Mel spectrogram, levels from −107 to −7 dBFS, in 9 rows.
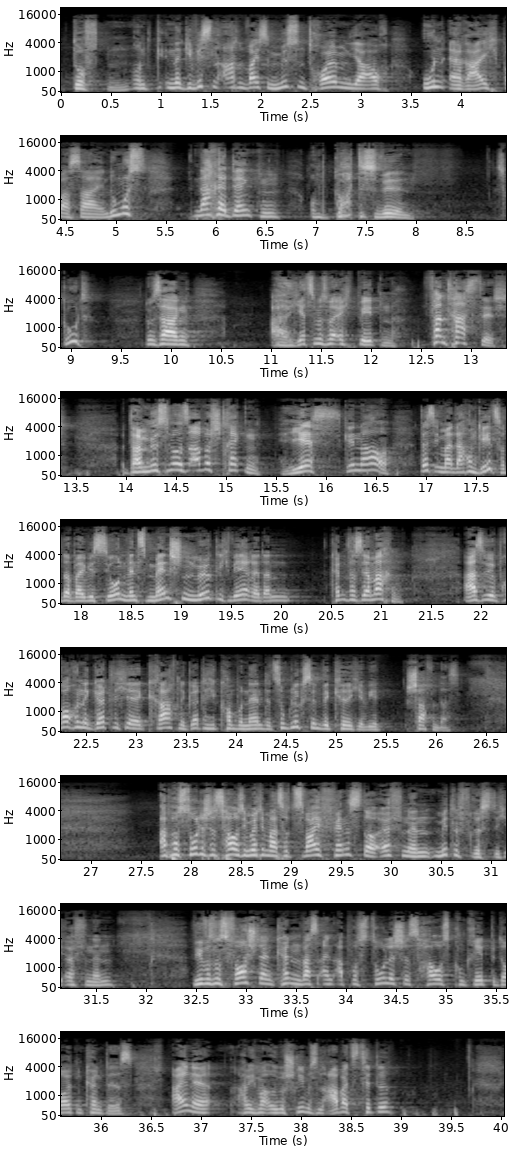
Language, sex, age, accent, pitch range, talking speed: German, male, 20-39, German, 170-230 Hz, 165 wpm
